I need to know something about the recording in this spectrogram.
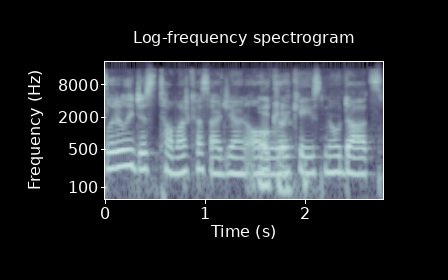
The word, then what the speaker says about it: Kassarjian: I don't want to butcher her last name, but from the way I can pronounce it, it's Kaosean. Oh, Kiosian. Oh, Kassarjian.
